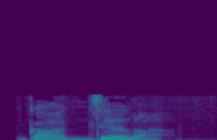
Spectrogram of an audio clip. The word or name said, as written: godzilla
